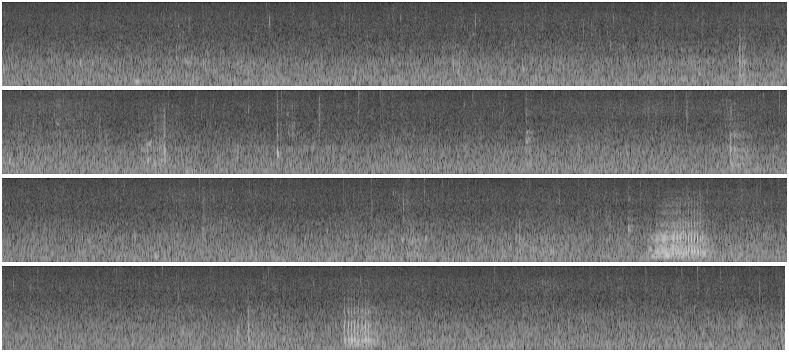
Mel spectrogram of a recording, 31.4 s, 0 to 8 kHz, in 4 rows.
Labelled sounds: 22.2	22.5	croaking sound likely from a nearby submerged object, 0.78 to 1.0 kHz

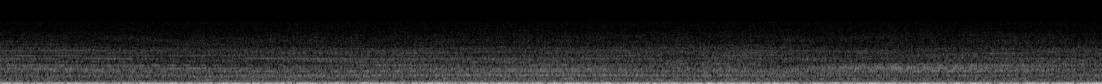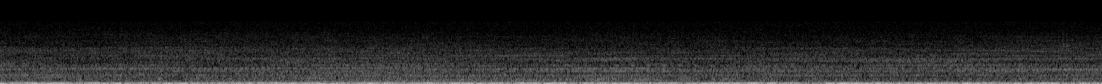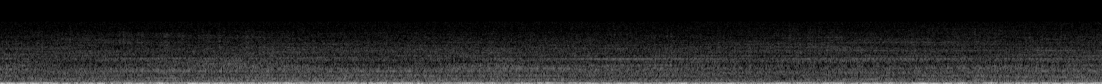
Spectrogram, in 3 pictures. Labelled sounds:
1.9	2.8	vessel noise, 1.2 to 1.5 kHz
8.4	8.7	vessel noise, 0.80 to 0.96 kHz
24.0	24.3	vessel noise, 0.86 to 1.1 kHz

